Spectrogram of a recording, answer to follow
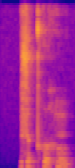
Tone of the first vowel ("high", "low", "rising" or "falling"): high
